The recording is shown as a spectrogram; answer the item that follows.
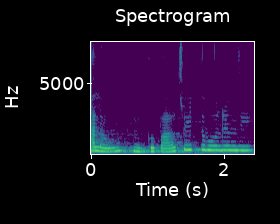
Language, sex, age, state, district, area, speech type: Punjabi, female, 18-30, Punjab, Patiala, rural, spontaneous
